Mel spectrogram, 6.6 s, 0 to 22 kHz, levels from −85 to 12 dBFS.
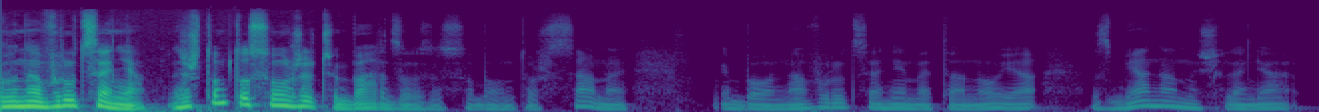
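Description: Zipper noise runs from 1.47 to 2.22 s, between "to są" and "sobą tożsame bo nawrócenie". The speech drops about 20 dB in unsmoothed 1 dB steps. Each step clicks. At roughly fifty steps a second, the clicks form a fast ticking.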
